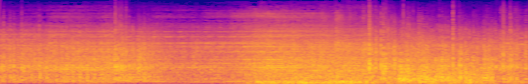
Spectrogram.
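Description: A dense fireworks barrage, crackling continuously with sharp cracks and booms. It gets louder and deeper from about three seconds in, with music underneath.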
